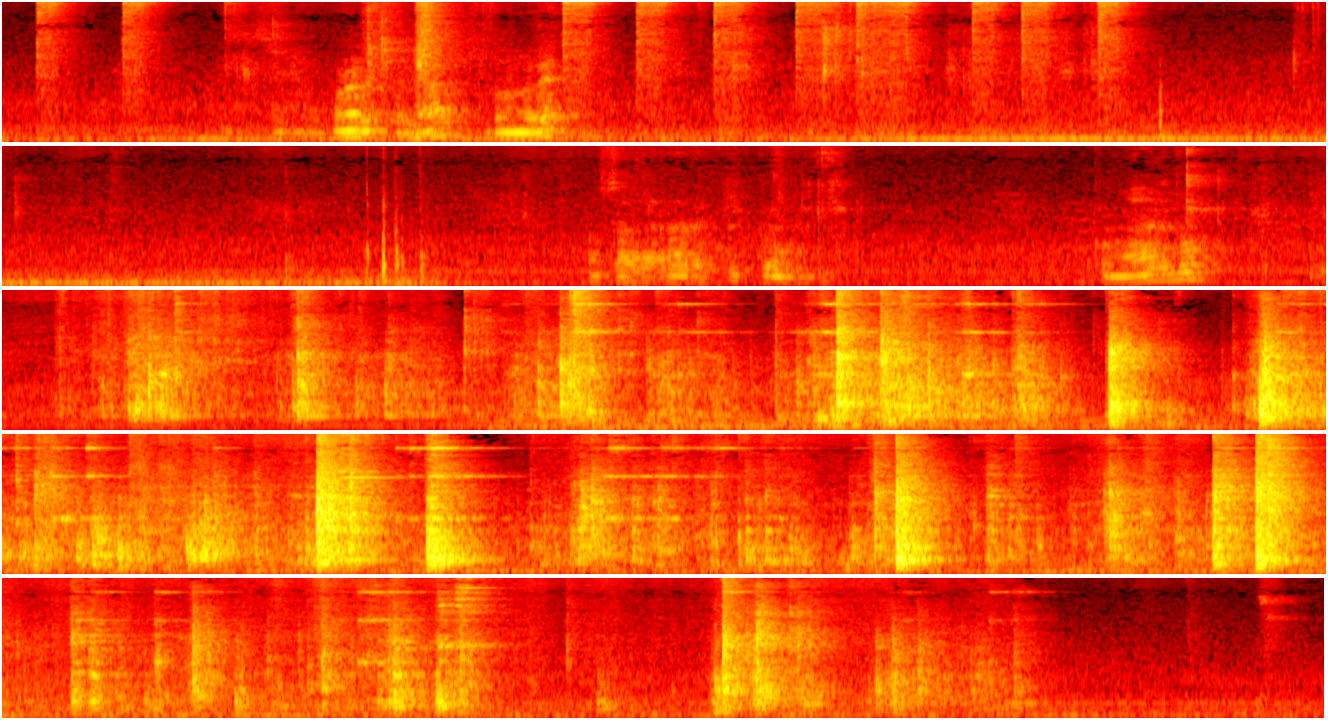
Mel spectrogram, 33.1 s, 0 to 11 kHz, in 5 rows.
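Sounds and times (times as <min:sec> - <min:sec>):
metal parts and tools clinking: 0:13.5 - 0:29.2, 0:30.0 - 0:31.8.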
